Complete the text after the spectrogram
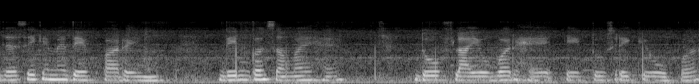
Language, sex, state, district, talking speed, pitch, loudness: Hindi, female, Delhi, New Delhi, 155 wpm, 190 Hz, -17 LUFS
